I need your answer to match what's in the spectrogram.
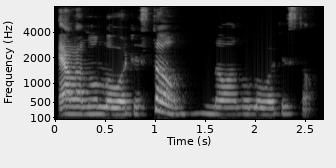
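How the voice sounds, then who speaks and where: A woman's voice: on the low side, completely flat delivery, fast, fairly bright tone. A woman, teaching and working through exam questions, explaining and talking straight to her students. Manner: explanatory, addresses students directly.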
